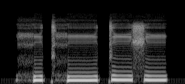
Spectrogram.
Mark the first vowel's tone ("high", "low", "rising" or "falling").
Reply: low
